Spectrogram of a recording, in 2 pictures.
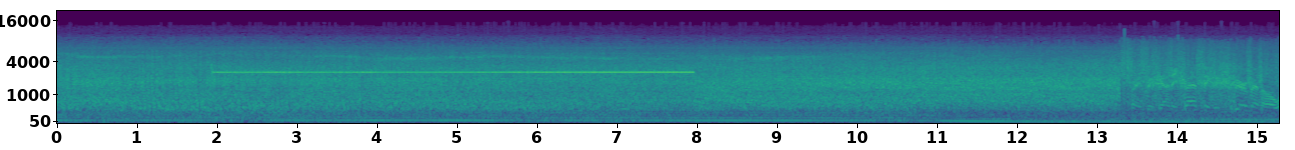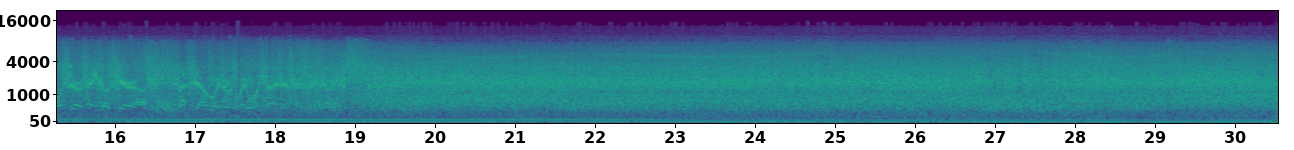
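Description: Cessna 152's four-cylinder Lycoming engine and propeller droning steadily in flight, heard in the cockpit. The engine note changes about eleven seconds in.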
